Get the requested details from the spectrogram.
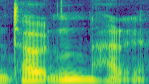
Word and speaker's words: Totten: I don't know if that's the, the best way to do it, but um, I'm thinking of stuff like either Totten. Is that how you pronounce it? Yeah, game, Schotten Totten.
